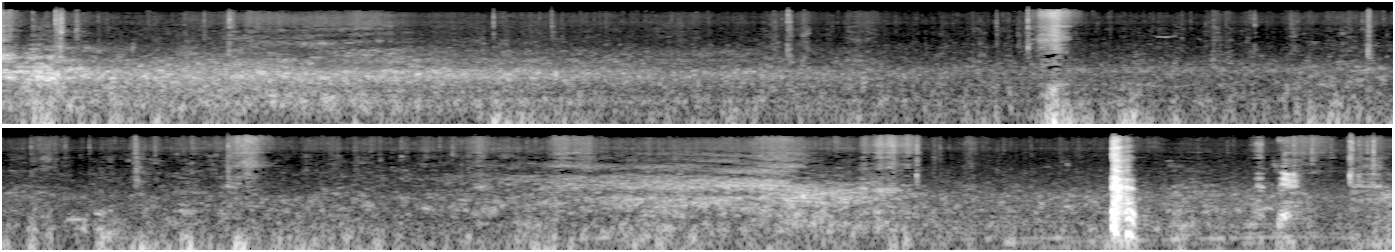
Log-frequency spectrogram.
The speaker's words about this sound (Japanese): 車がうるさいですね。今橋の上を走ってるんですけど、車は結構スピードを出すので、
